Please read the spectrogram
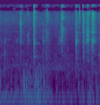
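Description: Metal climbing tree stand clicking and ticking in a quick irregular scatter as a person shifts his weight and sets a foot onto the foot platform, over a low rumble of handling.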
